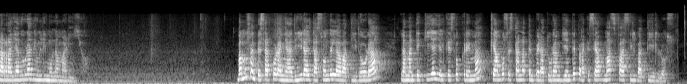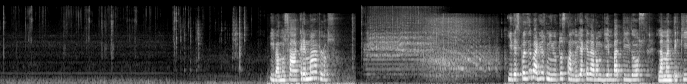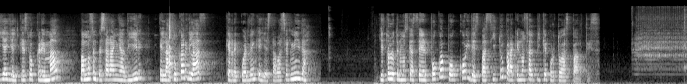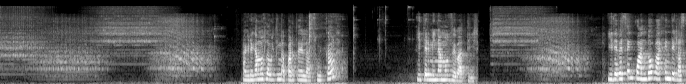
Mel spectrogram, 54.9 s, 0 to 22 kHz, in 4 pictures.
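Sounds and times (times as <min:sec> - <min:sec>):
stand mixer motor whining: 0:21.0 - 0:23.8, 0:40.1 - 0:45.5, 0:51.1 - 0:53.0.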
